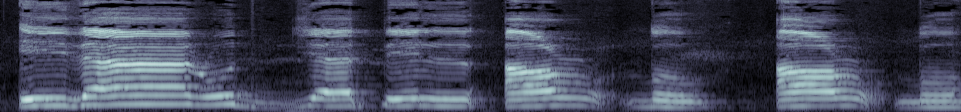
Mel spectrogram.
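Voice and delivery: আরদু with heavy র and দ; thick আরদু; correct pronunciation demo. Shown as a demonstration. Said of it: "দতটা মোটা করবেন". (আরদু মোটা করে)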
